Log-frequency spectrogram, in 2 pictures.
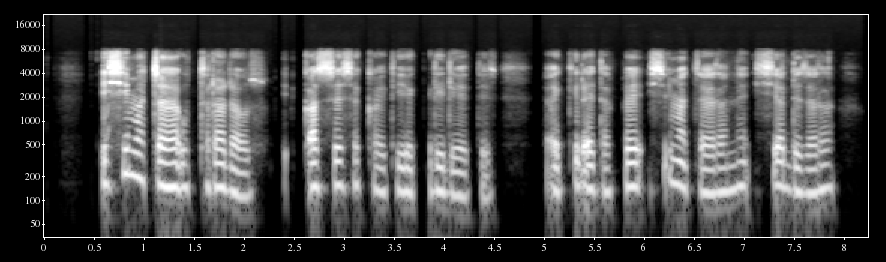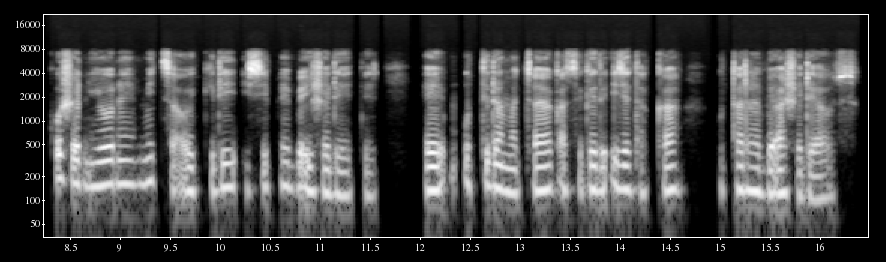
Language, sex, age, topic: Gamo, male, 18-24, government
